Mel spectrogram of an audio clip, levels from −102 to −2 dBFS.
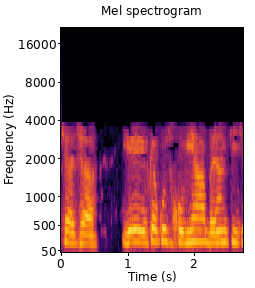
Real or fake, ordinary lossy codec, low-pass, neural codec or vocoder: real; MP3, 16 kbps; 3.6 kHz; none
